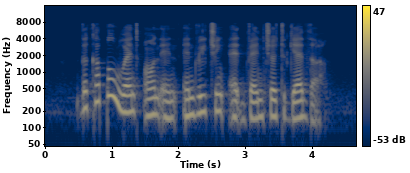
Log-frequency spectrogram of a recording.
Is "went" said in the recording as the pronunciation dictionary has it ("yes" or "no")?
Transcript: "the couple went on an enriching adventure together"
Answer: yes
